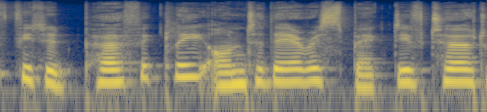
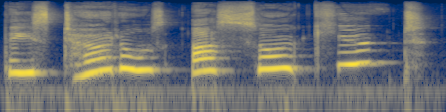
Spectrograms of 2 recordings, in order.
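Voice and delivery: put-on much higher, slow girlish voice; cute little girl; 11 semitones higher, slower than usual. A narrator's reading. Emma gushing over the tiny turtles, high girlish coo.

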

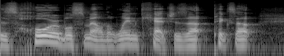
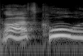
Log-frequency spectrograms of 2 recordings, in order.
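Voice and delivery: very high, squeaky put-on voice; eager youngster. Young worker agrees to see cool stuff, eager youngster. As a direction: caricature an agreeable kid in falsetto.

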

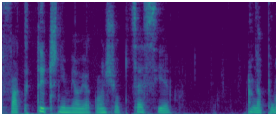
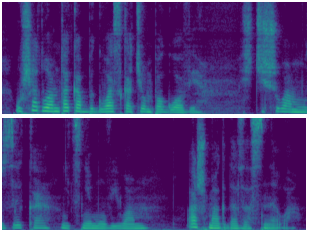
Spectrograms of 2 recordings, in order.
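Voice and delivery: ordinary delivery, nothing marked

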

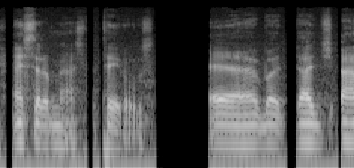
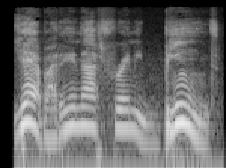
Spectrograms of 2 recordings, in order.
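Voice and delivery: put-on higher, whiny girlfriend complaint; mock girlfriend protesting, much higher; mimicking girlfriend; 8 semitones higher than usual. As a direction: her voice, pitched up to argue. Acted quarrel with girlfriend.

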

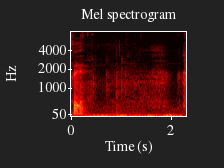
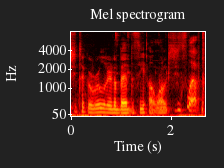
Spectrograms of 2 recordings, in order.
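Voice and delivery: normal talking voice

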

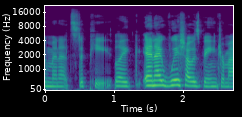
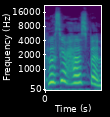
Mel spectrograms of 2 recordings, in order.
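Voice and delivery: receptionist voice; 10 semitones higher, 5 dB louder than usual. Retold or imitated. Dentist receptionist voiced in story.

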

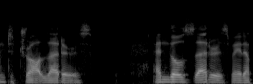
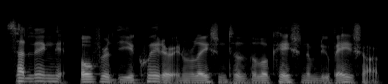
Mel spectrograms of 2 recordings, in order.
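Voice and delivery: ordinary delivery

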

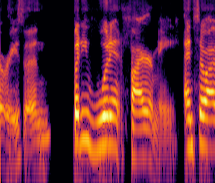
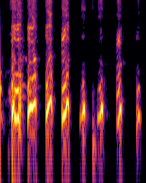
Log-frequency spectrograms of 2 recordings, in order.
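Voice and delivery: a high, loud burst of laughter; big laugh; 6 dB louder than usual. Real, not acted. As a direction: laugh out loud at the absurd plane. Laughing at the tiny plane.

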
